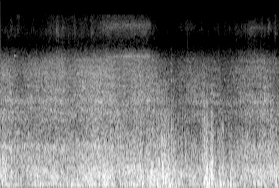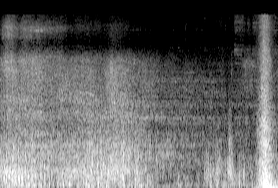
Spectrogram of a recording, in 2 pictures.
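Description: Passenger train coaches rolling past close by, a dense rumble with wheels clacking over rail joints, fading away as the last coach recedes. A short loud thump near the end.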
